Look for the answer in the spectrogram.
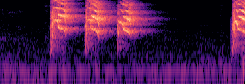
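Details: Three loud, grating parrot squawks in quick succession, each fading away, then another harsh squawk starting after a short silence.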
